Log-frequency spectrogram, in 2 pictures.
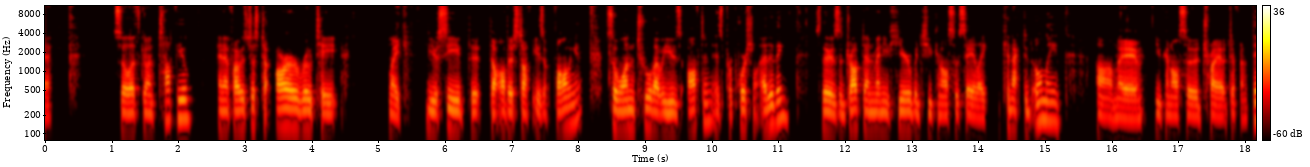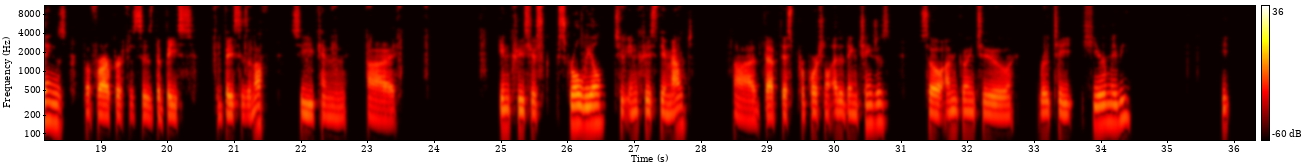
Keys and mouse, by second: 0.6 click, 1.5 shift+middle click, 2.4 r, 3.2 click, 3.4 g, 4.6 click, 8.2 ctrl+z, 8.7 ctrl+z, 10.0 click, 11.3-20.0 drag, 20.0 r.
